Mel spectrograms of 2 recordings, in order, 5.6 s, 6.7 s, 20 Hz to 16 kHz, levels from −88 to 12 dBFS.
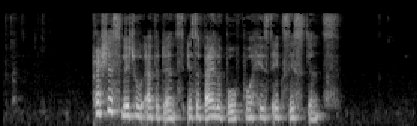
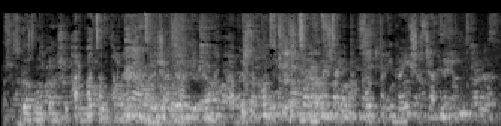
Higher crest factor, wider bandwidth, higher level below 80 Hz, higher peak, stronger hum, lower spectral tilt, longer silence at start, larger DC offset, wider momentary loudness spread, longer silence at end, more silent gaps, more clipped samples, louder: about the same, 20 dB vs 16 dB; about the same, 11.5 kHz vs 11.5 kHz; second, -60 dBFS vs -44 dBFS; first, 0 dBFS vs -4 dBFS; neither; about the same, -5.5 dB/octave vs -5 dB/octave; first, 1.25 s vs 0.05 s; neither; first, 12 LU vs 6 LU; first, 1.1 s vs 0.05 s; neither; neither; about the same, -18 LUFS vs -20 LUFS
